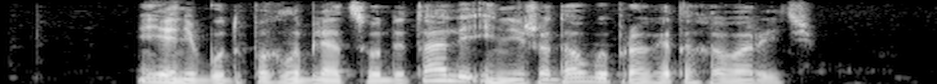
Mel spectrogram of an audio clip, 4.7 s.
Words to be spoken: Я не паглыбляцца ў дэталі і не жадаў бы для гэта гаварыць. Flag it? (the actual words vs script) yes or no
yes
